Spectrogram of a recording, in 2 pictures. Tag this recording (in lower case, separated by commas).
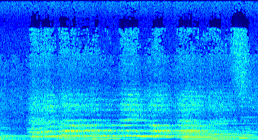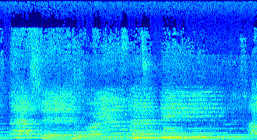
music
